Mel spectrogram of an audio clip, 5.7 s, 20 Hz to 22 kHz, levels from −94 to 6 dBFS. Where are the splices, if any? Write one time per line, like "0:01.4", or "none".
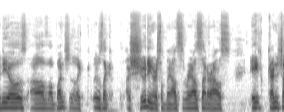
none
